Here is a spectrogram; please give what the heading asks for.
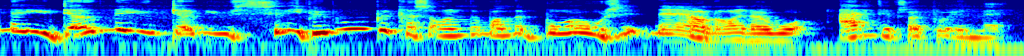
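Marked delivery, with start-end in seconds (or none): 0.0-3.6 very high, teasing contradiction; mock scolding retort. Angler answering silly people about his secret oil, high mock scolding. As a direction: scold them playfully in a high, squeaky pitch.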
